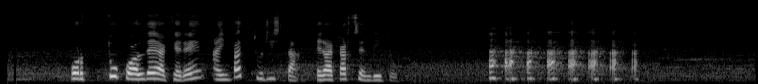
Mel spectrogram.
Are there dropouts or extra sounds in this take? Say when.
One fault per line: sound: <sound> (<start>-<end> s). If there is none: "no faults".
sound: laugh (4.9-6.4 s)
